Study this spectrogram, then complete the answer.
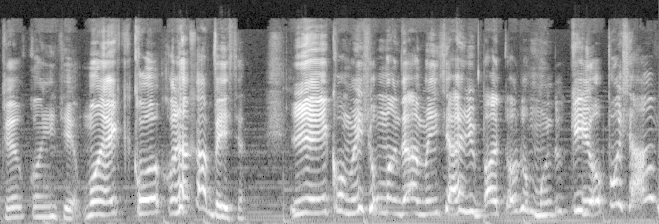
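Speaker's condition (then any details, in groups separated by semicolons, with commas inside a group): Cerebral palsy; diagnosed in childhood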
